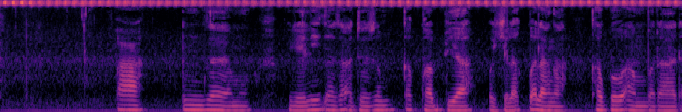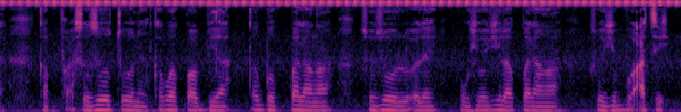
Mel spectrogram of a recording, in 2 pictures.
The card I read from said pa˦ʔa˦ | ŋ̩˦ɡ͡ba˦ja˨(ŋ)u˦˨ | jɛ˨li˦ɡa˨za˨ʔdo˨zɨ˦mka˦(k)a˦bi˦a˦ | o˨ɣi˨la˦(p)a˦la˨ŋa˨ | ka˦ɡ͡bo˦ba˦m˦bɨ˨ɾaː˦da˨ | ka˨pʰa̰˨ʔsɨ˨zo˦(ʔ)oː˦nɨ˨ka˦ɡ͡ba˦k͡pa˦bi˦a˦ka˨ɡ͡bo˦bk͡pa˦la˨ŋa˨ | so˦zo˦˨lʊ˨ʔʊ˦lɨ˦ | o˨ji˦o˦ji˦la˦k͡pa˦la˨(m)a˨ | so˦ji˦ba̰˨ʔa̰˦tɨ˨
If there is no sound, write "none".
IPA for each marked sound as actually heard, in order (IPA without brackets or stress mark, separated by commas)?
m, k͡p, k͡p, t, ŋ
